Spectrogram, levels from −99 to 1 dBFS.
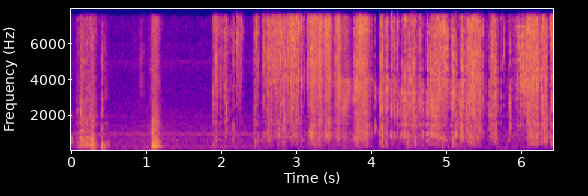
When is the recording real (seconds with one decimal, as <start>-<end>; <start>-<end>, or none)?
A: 0.0-0.8; 1.4-3.2; 4.0-6.4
